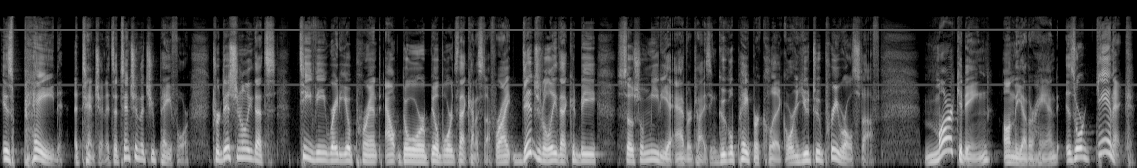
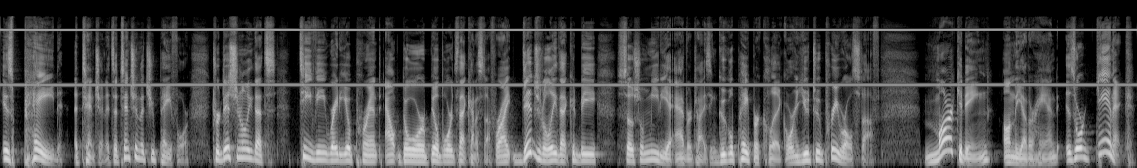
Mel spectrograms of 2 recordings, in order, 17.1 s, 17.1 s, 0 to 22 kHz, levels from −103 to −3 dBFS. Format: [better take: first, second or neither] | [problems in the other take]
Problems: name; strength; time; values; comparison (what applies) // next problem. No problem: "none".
first | high-pitched whine; loud; throughout; 11.5 kHz, 7 dB below the speech; faint in the first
